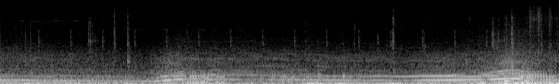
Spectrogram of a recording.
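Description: BMW M2's N55 turbocharged straight-six under way, heard inside the cabin: the engine note climbs about two seconds in, holds steady, then climbs and drops again near the end.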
